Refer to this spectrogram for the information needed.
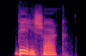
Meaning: South Pole
- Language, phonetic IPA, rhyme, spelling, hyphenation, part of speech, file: Hungarian, [ˈdeːliʃɒrk], -ɒrk, Déli-sark, Dé‧li-sark, proper noun, Hu-Déli-sark.ogg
